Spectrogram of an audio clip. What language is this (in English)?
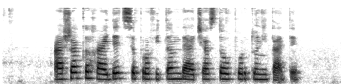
Romanian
